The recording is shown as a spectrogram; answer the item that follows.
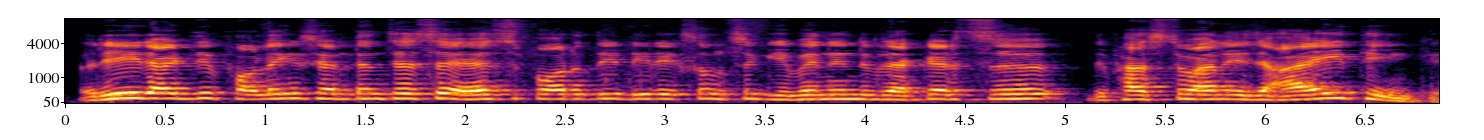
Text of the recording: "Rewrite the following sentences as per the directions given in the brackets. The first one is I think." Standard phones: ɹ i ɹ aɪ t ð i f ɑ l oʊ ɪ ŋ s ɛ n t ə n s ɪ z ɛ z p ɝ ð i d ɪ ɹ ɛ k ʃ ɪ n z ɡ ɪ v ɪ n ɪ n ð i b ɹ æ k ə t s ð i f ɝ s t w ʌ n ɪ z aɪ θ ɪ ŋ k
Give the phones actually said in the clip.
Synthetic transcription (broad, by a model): ɹ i ɹ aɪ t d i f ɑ l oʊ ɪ ŋ s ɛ n t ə n s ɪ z ɛ z f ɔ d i d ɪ ɹ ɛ k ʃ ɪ n s ɡ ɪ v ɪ n ɪ n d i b ɹ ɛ k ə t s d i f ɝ s t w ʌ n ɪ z aɪ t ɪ ŋ k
